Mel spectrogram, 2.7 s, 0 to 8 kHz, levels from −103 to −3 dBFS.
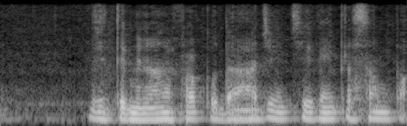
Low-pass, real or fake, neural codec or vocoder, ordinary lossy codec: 7.2 kHz; fake; codec, 16 kHz, 8 kbps, FreqCodec, smaller model; none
